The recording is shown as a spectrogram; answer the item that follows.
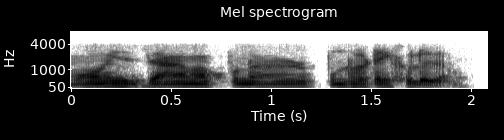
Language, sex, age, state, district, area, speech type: Assamese, male, 45-60, Assam, Morigaon, rural, conversation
